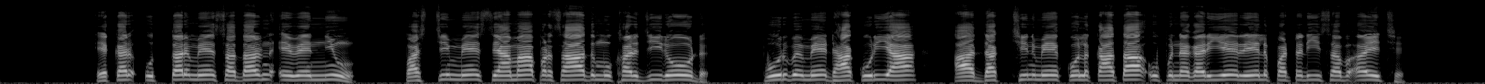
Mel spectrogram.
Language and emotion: Maithili, neutral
